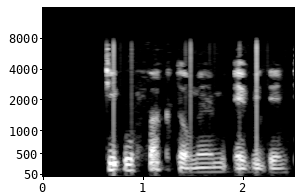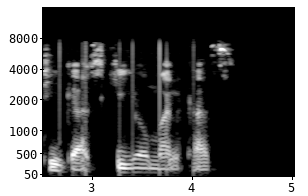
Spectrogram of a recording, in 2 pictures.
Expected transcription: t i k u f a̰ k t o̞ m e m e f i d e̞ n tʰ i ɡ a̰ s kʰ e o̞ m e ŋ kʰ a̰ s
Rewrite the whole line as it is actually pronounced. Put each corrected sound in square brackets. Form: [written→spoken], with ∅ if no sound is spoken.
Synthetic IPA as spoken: t i [k→ʔ] u f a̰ k t o̞ m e m e [f→v] i d e̞ n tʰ i ɡ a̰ s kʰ [e→i] o̞ m [e→a] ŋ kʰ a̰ s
